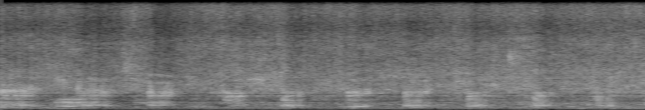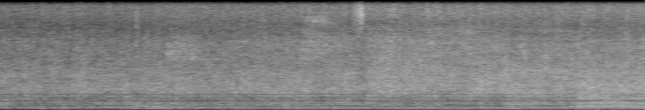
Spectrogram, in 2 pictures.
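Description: Sea lions make short, raspy, sputtering bursts that sound much like flatulence, repeated about twice a second for several seconds. A continuous hissing rush, like steam or a passing vehicle, fills the rest.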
